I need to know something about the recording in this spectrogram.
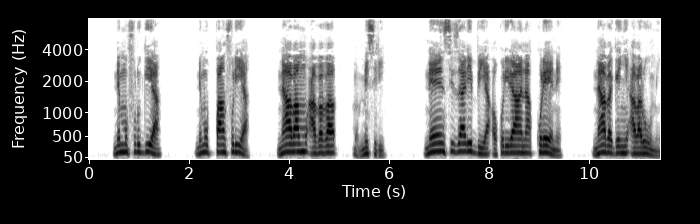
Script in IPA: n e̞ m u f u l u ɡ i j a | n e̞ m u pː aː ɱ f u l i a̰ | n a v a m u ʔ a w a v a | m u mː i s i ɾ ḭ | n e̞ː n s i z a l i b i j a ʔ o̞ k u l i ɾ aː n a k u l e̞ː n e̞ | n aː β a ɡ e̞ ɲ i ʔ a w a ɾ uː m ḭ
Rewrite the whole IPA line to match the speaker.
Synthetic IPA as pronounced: n e̞ m u f u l u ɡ i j a | n e̞ m u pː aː ɱ f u l i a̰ | n a β a m u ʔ a β a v a | m u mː i s i ɾ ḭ | n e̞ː n s i z a l i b i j a ʔ o̞ k u l i ɾ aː n a k u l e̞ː n e̞ | n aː β a ɡ e̞ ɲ i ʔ a β a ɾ uː m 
